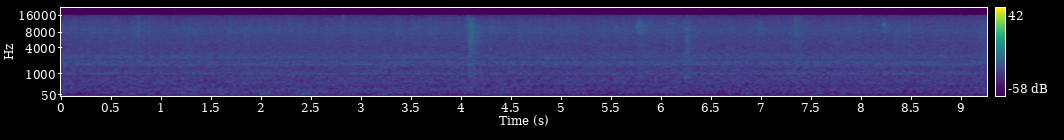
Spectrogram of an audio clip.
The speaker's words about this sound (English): Most of what you're hearing sound-wise is either air conditioning from across the building, across the alley.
